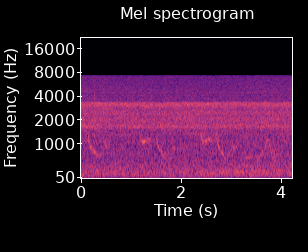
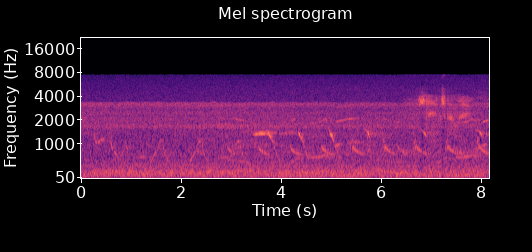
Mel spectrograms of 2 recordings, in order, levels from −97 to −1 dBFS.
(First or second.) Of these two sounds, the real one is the second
